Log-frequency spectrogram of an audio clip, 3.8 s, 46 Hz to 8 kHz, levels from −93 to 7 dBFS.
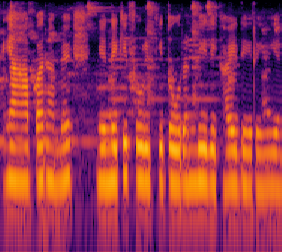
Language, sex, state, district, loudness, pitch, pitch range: Chhattisgarhi, female, Chhattisgarh, Korba, -16 LUFS, 195 Hz, 185-200 Hz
